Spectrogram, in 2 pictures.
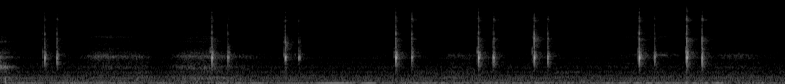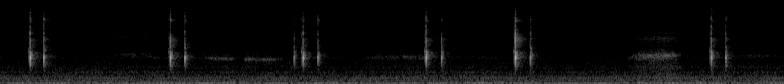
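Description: Computer keyboard keystrokes while photos are edited in Lightroom: sharp, fairly quiet taps, sometimes single and sometimes in quick pairs, spaced irregularly over a low steady room hum with no talk.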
